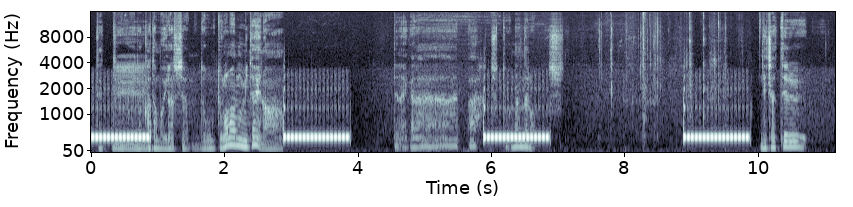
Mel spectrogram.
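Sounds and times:
telephone ringing on an unanswered call: 0.0 - 0.9, 2.9 - 3.9, 5.9 - 6.9, 8.9 - 9.9
speech: 1.2 - 2.9, 4.6 - 7.2, 10.2 - 10.8.

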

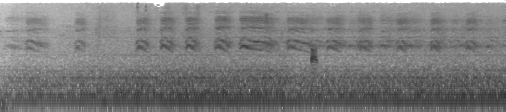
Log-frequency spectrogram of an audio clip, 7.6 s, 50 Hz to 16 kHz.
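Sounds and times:
several crows cawing outside a house: 0.0 - 7.5
steady low outdoor rumble: 0.0 - 7.5.

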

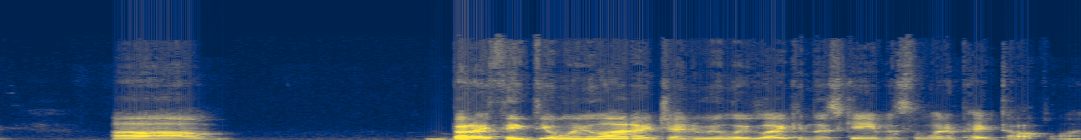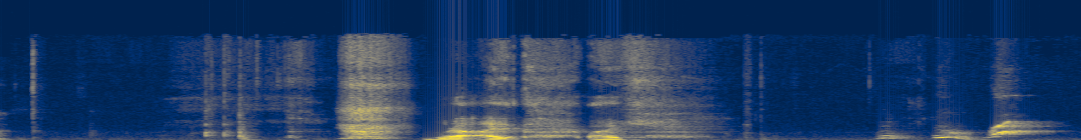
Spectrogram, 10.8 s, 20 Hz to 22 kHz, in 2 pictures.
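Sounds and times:
speech: 0.6 - 1.2, 2.1 - 5.6, 6.6 - 8.8
dog barking: 9.8 - 10.8.

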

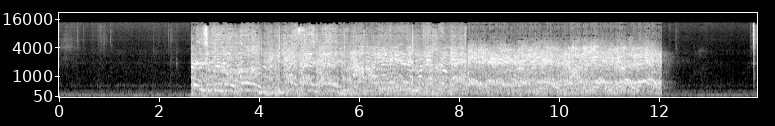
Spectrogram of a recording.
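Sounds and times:
large protest crowd chanting loudly in unison: 2.6 - 12.3.

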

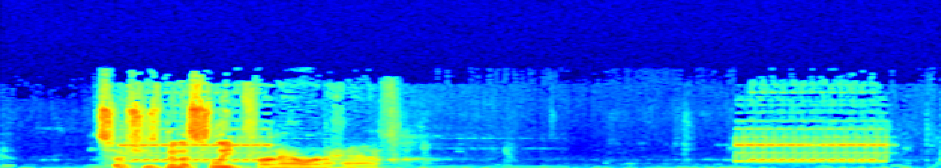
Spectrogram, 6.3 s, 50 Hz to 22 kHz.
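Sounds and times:
speech: 0.6 - 2.7
telephone ringing: 0.8 - 2.0, 4.9 - 6.0.

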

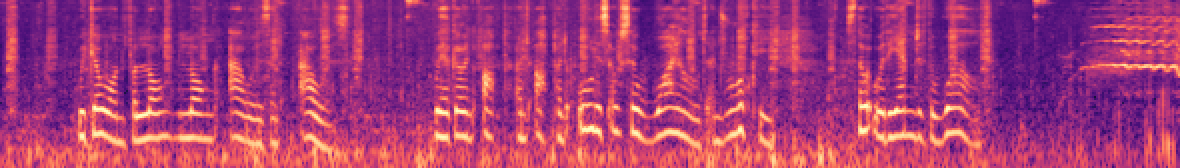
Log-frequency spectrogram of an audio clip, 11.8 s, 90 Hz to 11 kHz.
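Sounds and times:
horse hooves clip-clopping on a rocky mountain way: 0.0 - 11.7
speech: 0.1 - 3.6, 4.4 - 10.0
horse neighing on a rocky mountain way: 10.6 - 11.7.

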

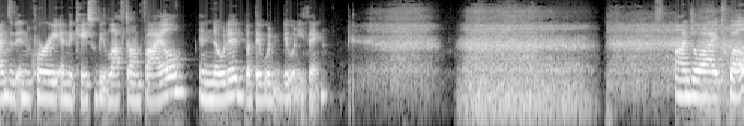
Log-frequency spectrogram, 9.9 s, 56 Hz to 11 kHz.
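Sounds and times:
speech: 0.0 - 5.0, 9.0 - 9.9
loud heavy breathing over a phone line: 4.7 - 9.9.

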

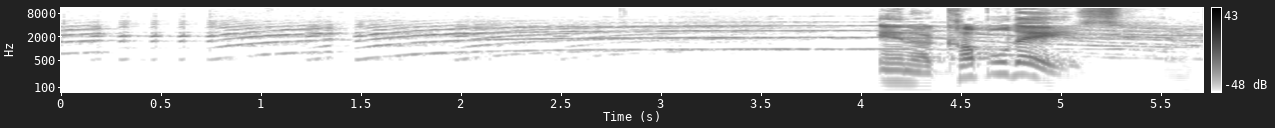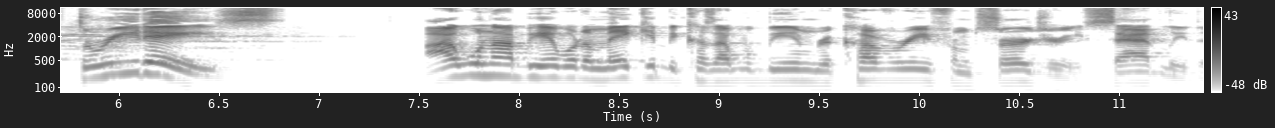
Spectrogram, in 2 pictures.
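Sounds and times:
electronic alarm with rising whoops: 0.0 - 7.0
speech: 4.1 - 6.8, 7.6 - 11.4.

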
